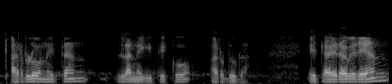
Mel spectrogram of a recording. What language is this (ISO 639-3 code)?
eus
